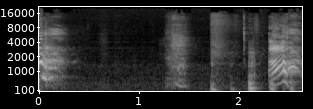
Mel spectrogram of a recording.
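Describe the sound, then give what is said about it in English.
Someone spits out a foul-tasting jelly bean they bit through, sputtering in a series of sharp, breathy bursts, fairly loud, with a short pause before several rapid spits and a final forceful one. “I bit through it and spat it straight out on reflex.”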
